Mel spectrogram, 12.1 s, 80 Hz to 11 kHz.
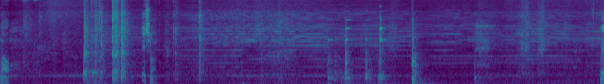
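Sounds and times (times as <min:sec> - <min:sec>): steady electrical hum: 0:00.0 - 0:12.0
metal knocking and clinking: 0:06.6 - 0:07.8.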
